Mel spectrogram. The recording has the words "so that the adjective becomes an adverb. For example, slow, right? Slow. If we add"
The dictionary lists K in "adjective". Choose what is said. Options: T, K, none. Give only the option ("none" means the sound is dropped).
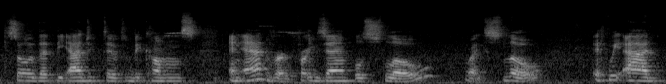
K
